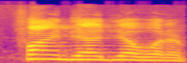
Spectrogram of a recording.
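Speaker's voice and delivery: normal talking voice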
